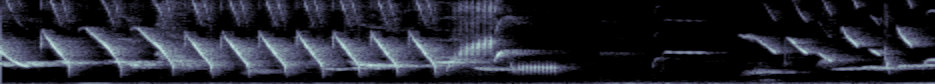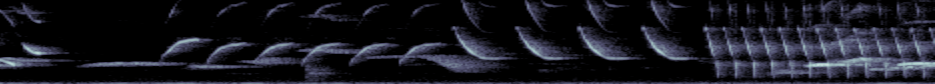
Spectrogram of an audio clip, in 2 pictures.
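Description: A canary sings a rich, rapid song of high, sweeping whistles and rolling trills, shifting quickly between phrases and ending in a fast buzzy trill.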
